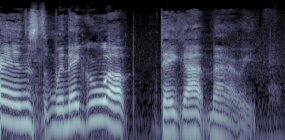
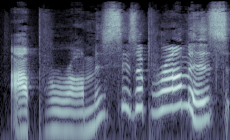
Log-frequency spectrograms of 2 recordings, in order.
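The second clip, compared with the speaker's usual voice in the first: queen voice; 6 semitones higher, 4 dB louder than usual. Acted. Queen scolds princess.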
